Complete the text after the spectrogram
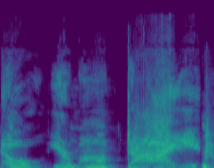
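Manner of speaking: very slow, creepy doctor voice. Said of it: "why is he saying it like that?".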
